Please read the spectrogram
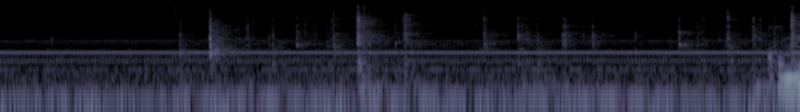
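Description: Faint, irregular keystrokes on a computer keyboard as a short line of text is typed.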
